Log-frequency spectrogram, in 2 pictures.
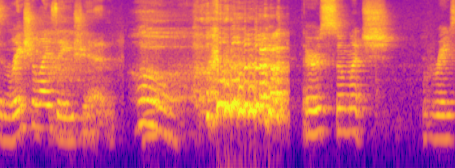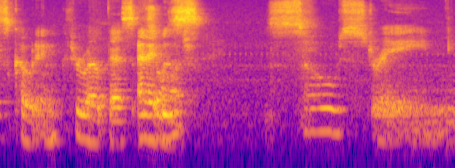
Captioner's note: collective sigh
